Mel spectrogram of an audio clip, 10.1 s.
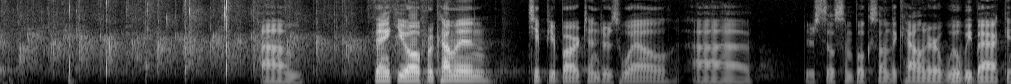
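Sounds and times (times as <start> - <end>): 
scattered applause: 0.0 - 4.0
speech: 2.6 - 10.1.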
